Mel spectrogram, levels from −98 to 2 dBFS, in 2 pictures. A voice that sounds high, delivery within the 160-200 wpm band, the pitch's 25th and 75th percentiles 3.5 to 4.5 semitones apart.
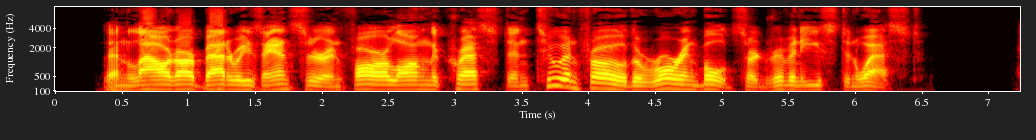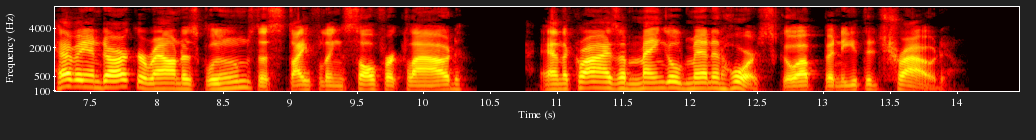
No: low, 130 Hz; average, 185 wpm; average, 4.1 semitones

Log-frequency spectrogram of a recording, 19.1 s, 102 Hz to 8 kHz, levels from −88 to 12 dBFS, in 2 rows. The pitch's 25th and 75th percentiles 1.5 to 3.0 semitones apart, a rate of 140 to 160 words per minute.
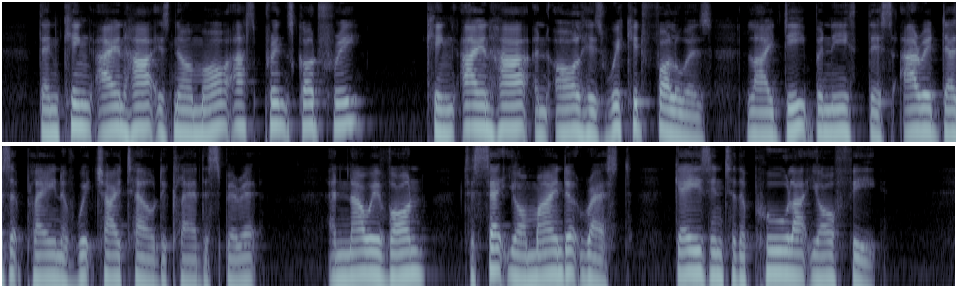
Yes: narrow, 2.5 semitones; average, 145 wpm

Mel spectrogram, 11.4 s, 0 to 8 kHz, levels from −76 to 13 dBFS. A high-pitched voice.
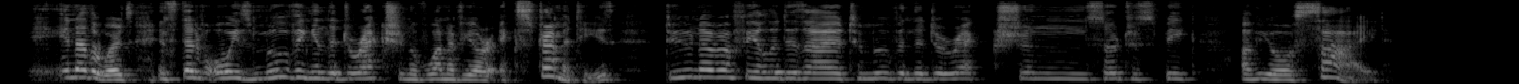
Yes: high, 200 Hz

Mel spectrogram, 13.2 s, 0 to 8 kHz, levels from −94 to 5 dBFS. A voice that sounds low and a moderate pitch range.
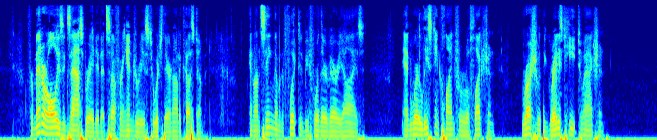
Yes: low, 105 Hz; average, 4.1 semitones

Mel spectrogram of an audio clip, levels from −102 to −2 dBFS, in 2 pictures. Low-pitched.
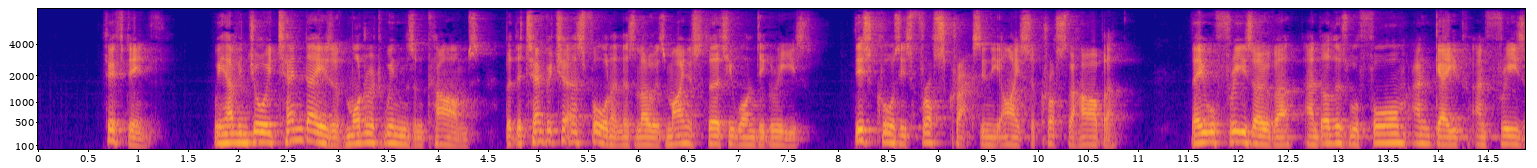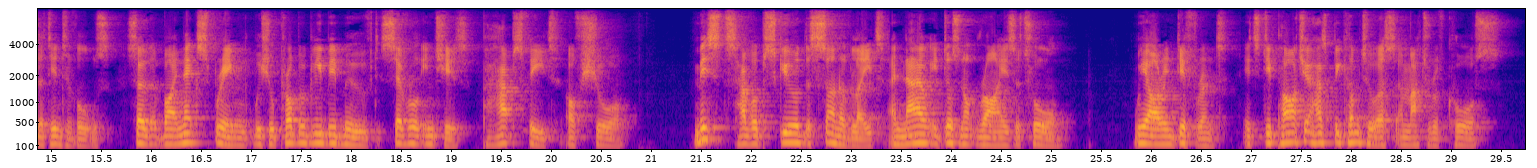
Yes: low, 125 Hz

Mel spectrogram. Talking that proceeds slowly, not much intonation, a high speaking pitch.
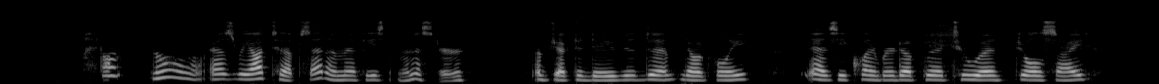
Yes: slow, 120 wpm; narrow, 2.3 semitones; high, 205 Hz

